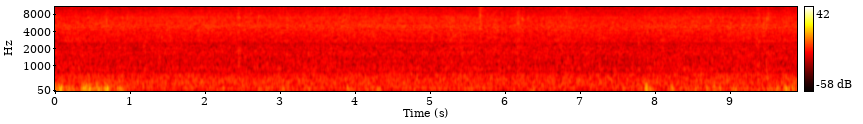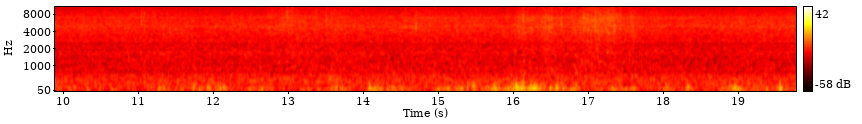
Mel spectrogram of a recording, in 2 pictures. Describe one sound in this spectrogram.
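A river rushes loudly over rocks close by.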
